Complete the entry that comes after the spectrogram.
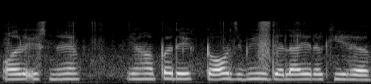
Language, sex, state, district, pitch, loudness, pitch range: Hindi, female, Rajasthan, Churu, 245 Hz, -16 LUFS, 235-250 Hz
